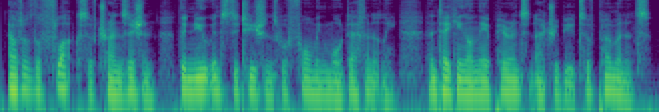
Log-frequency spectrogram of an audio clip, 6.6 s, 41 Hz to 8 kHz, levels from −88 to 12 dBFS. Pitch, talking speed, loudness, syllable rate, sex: 90 Hz, 200 wpm, -19 LUFS, 7.4 syllables/s, male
